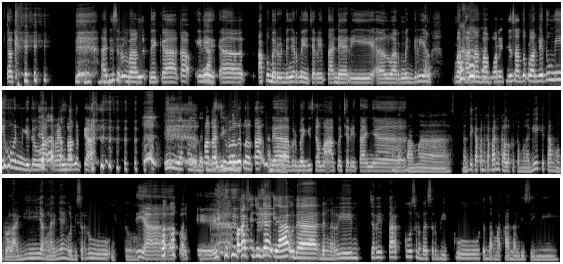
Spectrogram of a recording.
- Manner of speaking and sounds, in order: laughing while speaking: "Oke"; laugh; laughing while speaking: "Ya"; laugh; laugh; chuckle
- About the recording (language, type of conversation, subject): Indonesian, podcast, Bagaimana cara sederhana membuat makanan penghibur untuk teman yang sedang sedih?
